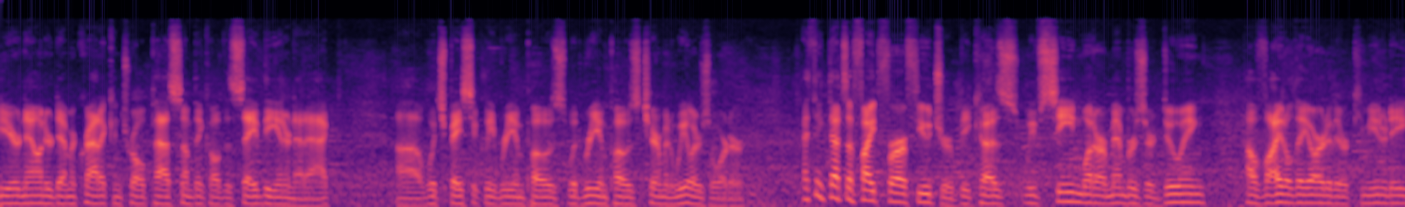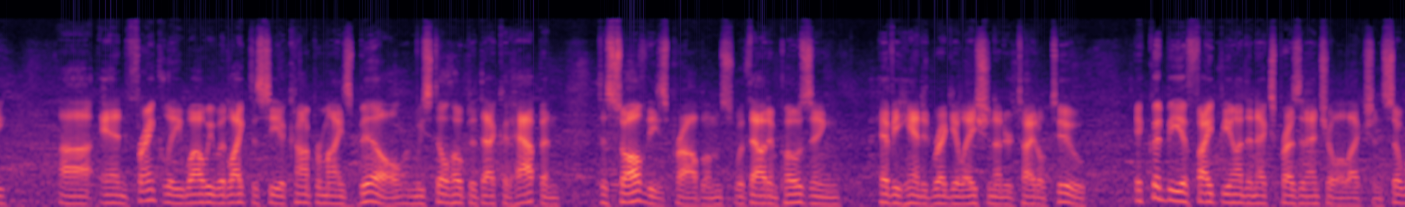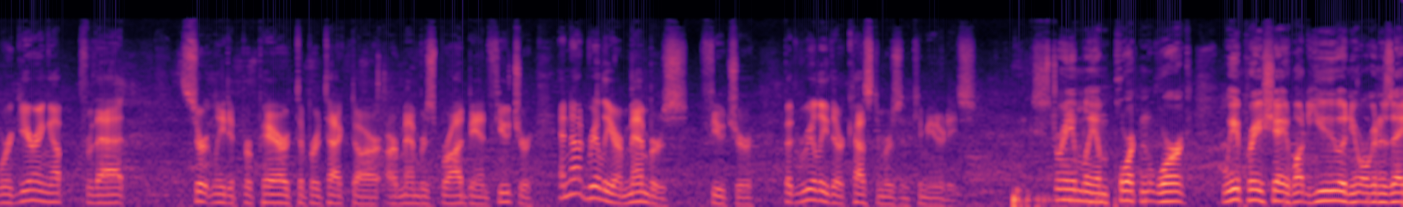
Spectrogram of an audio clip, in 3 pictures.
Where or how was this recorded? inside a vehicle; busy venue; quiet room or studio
busy venue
